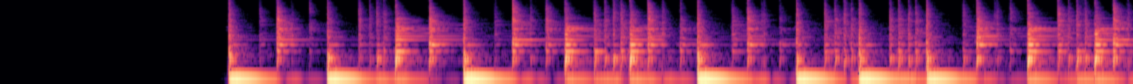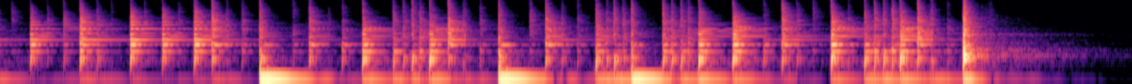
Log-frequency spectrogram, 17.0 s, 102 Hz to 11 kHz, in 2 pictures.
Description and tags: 05.Kalamatianos 16th notes and trills solo
This is a widely spread Greek rhythm and dance. Most commonly notated as a 7/8 rhythm. The name originates from an area in Peloponisos. This recording has some variations and trills deviating from the "standard" form.
Musician: Kostas Kalantzis.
